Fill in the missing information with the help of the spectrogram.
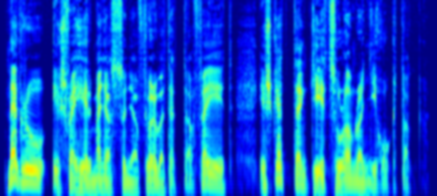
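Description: A man reading a children's storybook aloud with expressive, animated narration. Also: deep voice, dry recording, studio quality.

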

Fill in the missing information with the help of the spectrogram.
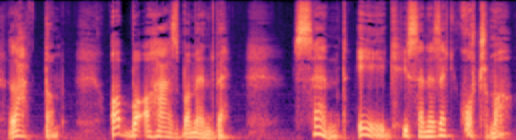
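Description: A sharp-tongued, suspicious mother, put on by a male reader, speaks in curt, indignant bursts. Her voice is husky with a gravelly rasp. The recording is dry and close. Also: medium pitch, lively intonation, no echo. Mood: determined. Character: stern, suspicious middle-aged mother, snappish. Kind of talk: audiobook reading.

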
